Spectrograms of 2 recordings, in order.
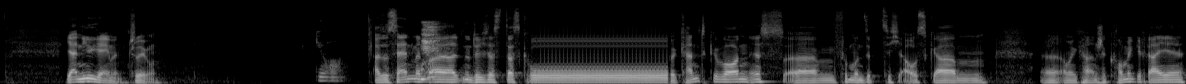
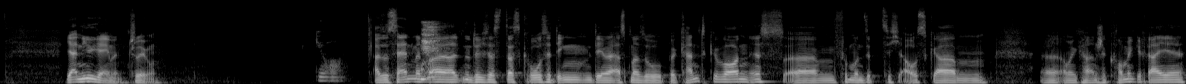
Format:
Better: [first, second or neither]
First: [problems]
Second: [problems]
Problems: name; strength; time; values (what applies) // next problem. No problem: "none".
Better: second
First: audio freezing; at 5.5 s for 1.5 s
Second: none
